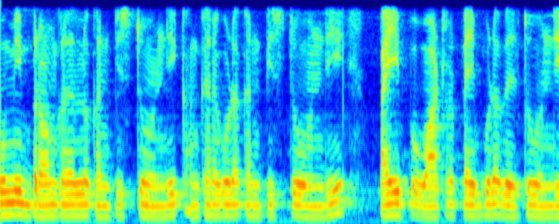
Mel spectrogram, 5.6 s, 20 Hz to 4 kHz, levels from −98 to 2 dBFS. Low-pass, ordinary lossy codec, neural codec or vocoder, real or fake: 3.6 kHz; none; none; real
